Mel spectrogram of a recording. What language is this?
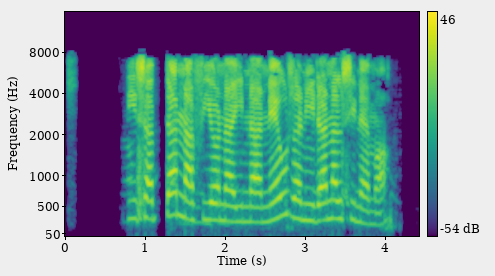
Catalan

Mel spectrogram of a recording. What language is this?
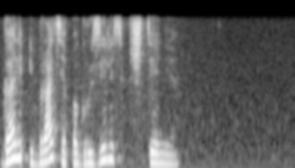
Russian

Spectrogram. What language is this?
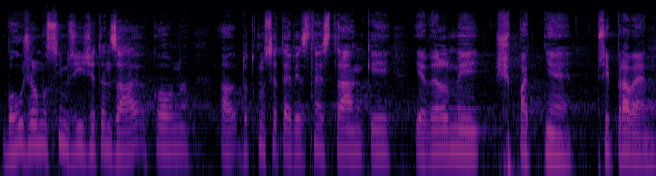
Czech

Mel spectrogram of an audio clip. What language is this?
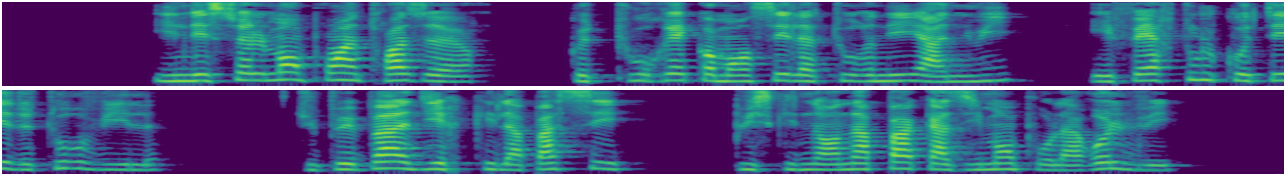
French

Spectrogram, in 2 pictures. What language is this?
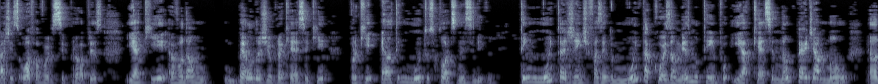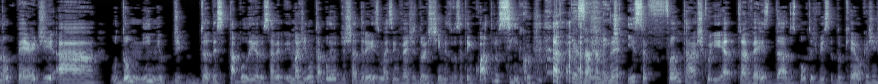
Portuguese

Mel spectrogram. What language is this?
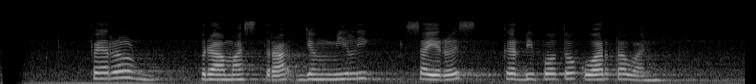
Sundanese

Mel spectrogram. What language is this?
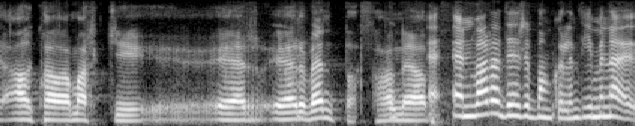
Icelandic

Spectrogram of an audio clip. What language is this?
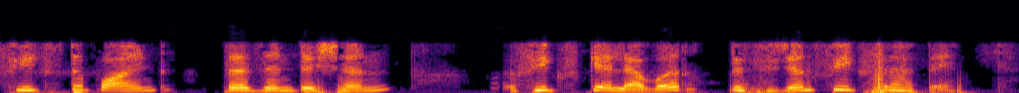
Marathi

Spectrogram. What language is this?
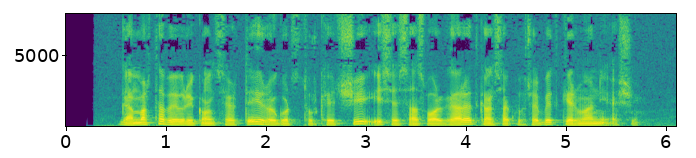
Georgian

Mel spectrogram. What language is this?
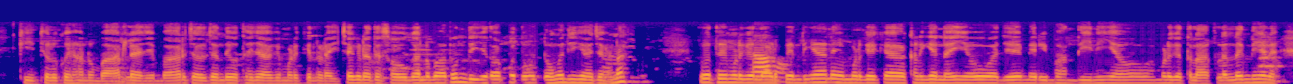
Punjabi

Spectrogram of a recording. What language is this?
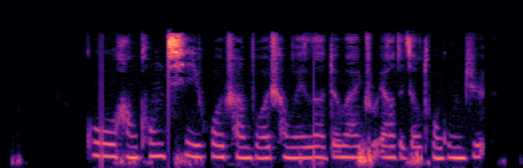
Chinese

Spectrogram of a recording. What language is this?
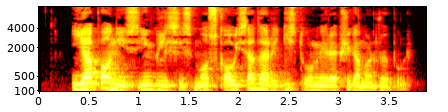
Georgian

